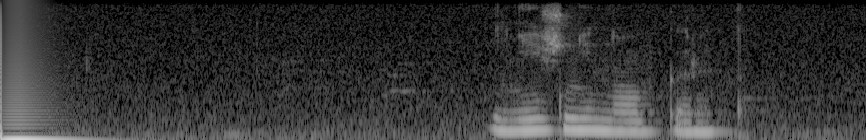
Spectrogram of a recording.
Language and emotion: Russian, neutral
